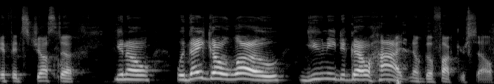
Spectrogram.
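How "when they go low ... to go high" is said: loud, high, derisive scoffing voice. Mocking a phrase about political civility: Jake Tapper impression. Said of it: "my Jake Tapper dipshit impression".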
